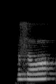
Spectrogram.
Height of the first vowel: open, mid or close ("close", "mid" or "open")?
mid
